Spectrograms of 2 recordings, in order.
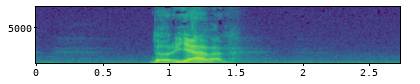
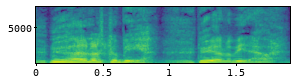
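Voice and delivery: battle cry; 11 semitones higher, 5 dB louder, faster than usual. Acted. Psyching himself up for battle.

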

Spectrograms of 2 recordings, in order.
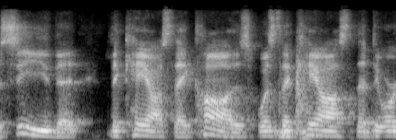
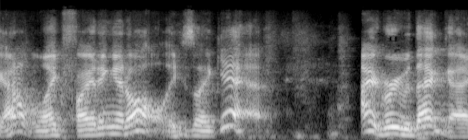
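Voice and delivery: higher, eager, louder gnome voice; eager agreement; 5 semitones higher, 4 dB louder than usual. Retold or imitated.

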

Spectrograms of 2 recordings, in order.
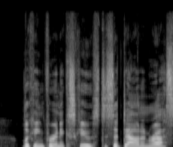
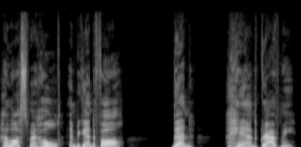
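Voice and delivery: plain reading voice

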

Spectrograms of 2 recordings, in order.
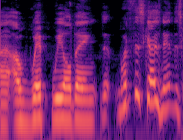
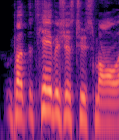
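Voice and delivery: normal talking voice

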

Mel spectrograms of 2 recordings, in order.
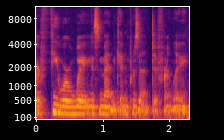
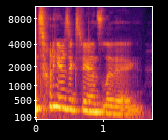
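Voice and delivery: laughing through it, louder and higher; 5 semitones higher, 8 dB louder than usual. Pretend. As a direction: laugh out the words. Laughing joke take.

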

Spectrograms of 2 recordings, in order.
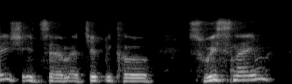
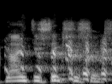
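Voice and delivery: laughing; 2 semitones higher, 5 dB louder than usual. Real, not acted. Laughing at own slip.

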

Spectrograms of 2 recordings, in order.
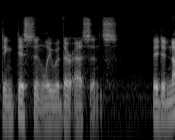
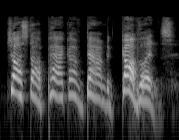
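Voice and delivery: high, slow, full-throated warrior roar; 11 dB louder, slower than usual. Acted. Commander spotting goblins across the river, roaring. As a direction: roar it out, stretching the words. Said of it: "he roared".

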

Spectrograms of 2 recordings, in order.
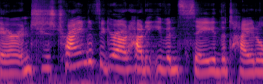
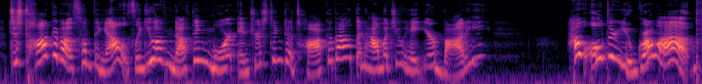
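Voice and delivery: loud, high, exasperated rant; fed-up rant; 6 semitones higher, 6 dB louder than usual. Real, not acted. Ranting at the film's body talk, loud and high. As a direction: scold them, really fed up. Ranting about women hating bodies.

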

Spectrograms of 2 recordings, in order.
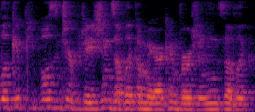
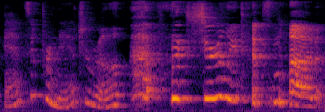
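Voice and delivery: high-pitched incredulous retelling; scoffing in a raised, amused voice; mock disbelief; 14 semitones higher, 5 dB louder, slower than usual. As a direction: recount it in laughing, high disbelief. Retelling own disbelieving reaction.

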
